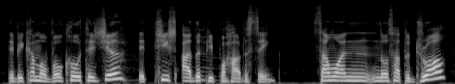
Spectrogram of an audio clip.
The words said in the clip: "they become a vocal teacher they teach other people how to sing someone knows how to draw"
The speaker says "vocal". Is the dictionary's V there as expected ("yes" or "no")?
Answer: yes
